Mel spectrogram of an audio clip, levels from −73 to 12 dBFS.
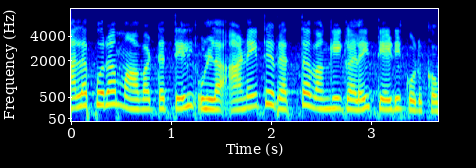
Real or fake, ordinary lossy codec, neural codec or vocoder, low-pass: fake; none; codec, 16 kHz, 16 kbps, FunCodec, trained on Chinese and English, 50 frames a second; none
